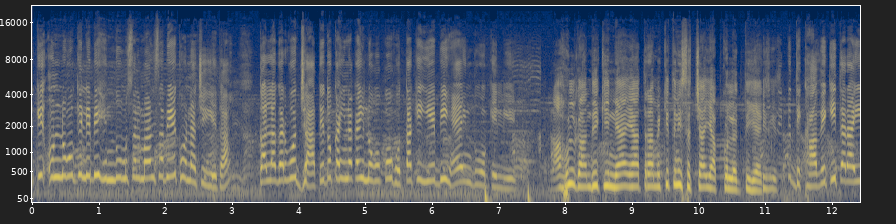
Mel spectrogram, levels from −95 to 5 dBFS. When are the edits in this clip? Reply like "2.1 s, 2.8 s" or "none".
7.7 s, 11.0 s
